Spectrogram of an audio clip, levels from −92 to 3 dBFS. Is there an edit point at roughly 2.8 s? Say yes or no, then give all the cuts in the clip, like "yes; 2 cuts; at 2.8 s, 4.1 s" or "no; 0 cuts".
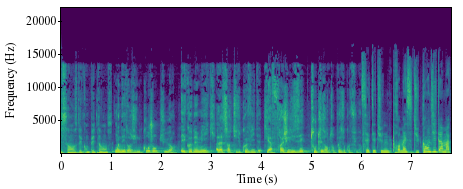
no; 2 cuts; at 1.0 s, 6.0 s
